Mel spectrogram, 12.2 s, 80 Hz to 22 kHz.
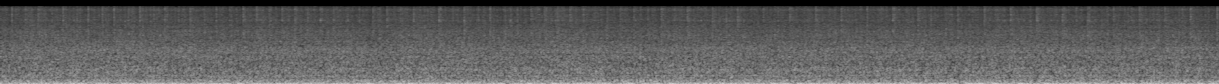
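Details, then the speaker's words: V8 car idling with exhaust cutout rattling underneath: loud, rough, uneven lope as one cylinder drops out; infrared thermometer on header tubes showed number seven cylinder not firing or not getting fuel; cylinder misfire. "what i found was number seven cylinder basically is just not firing or not getting any fuel one of the two"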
